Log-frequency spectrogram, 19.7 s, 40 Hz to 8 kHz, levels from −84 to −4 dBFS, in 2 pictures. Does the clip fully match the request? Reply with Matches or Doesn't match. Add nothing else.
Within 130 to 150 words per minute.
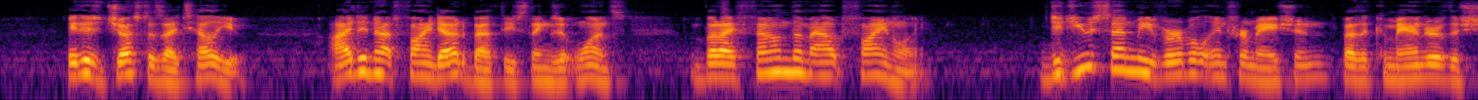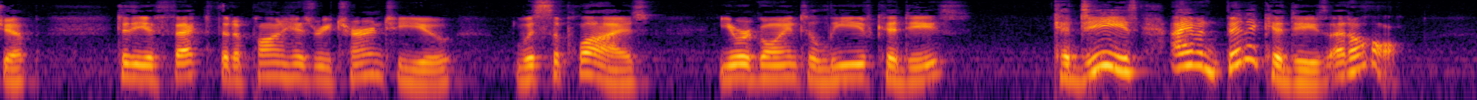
Doesn't match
